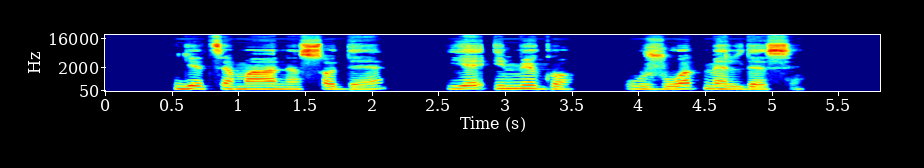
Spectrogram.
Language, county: Lithuanian, Klaipėda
